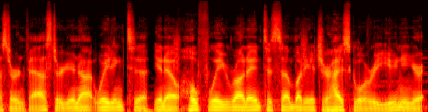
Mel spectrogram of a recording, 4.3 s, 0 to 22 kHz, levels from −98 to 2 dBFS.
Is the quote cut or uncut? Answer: cut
